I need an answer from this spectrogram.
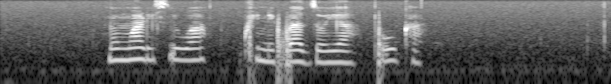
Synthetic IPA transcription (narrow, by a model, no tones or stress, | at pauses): muŋwaɺisiwa | kʰwiniɸad͡zɔjapʰuːkʰa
